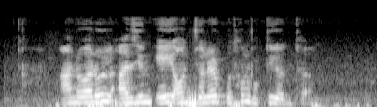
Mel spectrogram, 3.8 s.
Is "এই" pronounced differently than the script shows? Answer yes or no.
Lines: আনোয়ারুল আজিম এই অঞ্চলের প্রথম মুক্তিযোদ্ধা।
no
